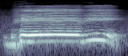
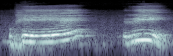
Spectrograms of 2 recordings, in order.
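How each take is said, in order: First: Said in the usual way. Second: "భేరి" split, long rising భే, then రి; "భేరి" in two separate syllables. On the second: Shown as a demonstration. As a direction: slowly sound out "భేరి" with a gap. Teacher sounds out syllables.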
